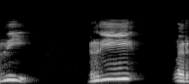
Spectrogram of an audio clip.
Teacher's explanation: इसके बाद देखो, री री री पहले देख लेते हैं, क्योंकि अ आ ई उ री, तो री का उच्चारण स्थान होता है मूर्धन्य, यानी कि जब हम री बोलते हैं तो हमारी जीभ पीछे को मुड़ती है, हमारी जो जीभ का जो ऊपर का जबड़ा वाला हिस्सा होता है, तो उसमें पीछे की तरफ लगती है री री।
